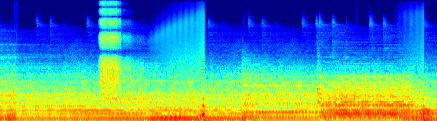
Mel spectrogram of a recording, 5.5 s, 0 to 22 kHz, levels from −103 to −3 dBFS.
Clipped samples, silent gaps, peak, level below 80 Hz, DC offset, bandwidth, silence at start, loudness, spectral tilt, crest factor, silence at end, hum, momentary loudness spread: under 0.1%; none; -6 dBFS; -26 dBFS; under 0.1%; over 20 kHz; 0 s; -23 LUFS; -7.5 dB/octave; 14 dB; 0 s; none; 8 LU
